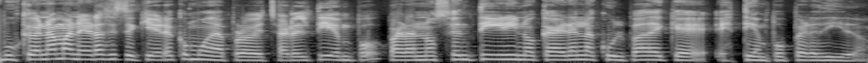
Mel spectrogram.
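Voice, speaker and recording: In an unremarkable speaking voice, a woman talks at a fairly quick pace with hardly any pauses, a medium pitch and fairly even intonation, in a dry, close sound with no echo. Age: 20s. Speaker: podcast guest. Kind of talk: casual chat.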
